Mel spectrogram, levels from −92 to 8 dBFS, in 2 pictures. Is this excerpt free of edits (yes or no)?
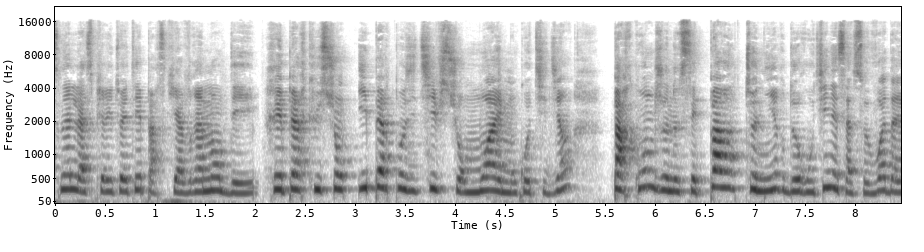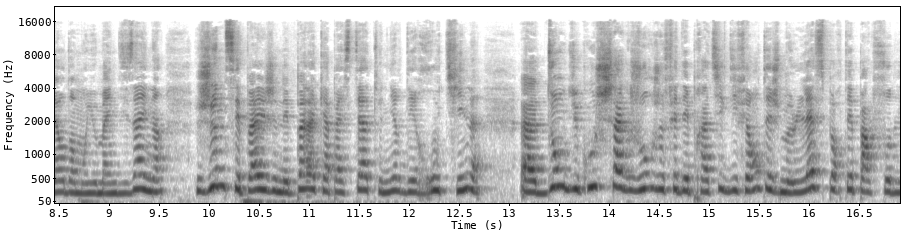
yes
